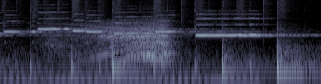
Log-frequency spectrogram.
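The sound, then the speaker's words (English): Cattle of a pedigree dairy herd on a farm in the Scottish Borders mooing loudly, several long, drawn-out calls overlapping one another, some sliding in pitch as they rise and fall, with no talking. “and championship potential of his parents' pedigree dairy herd as they are.”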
